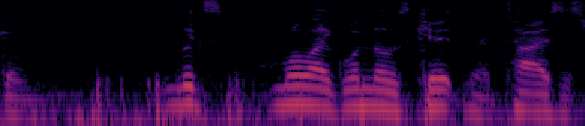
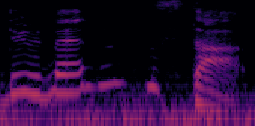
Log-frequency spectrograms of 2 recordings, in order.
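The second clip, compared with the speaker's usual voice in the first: high, slow pleading; hammed-up timid plea to back off; a retold high soft "just stop"; mock soft plea; 9 semitones higher, 5 dB quieter, slower than usual. Retelling telling off a bouncer.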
